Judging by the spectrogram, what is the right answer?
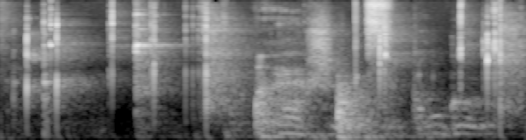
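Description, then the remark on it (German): A well-chilled beer bottle being opened, with a few sharp glassy clicks and clinks of the cap, followed by a voice and some clattering. “Zuerst mal öffnen wir ein gut gekühltes Bier.”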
